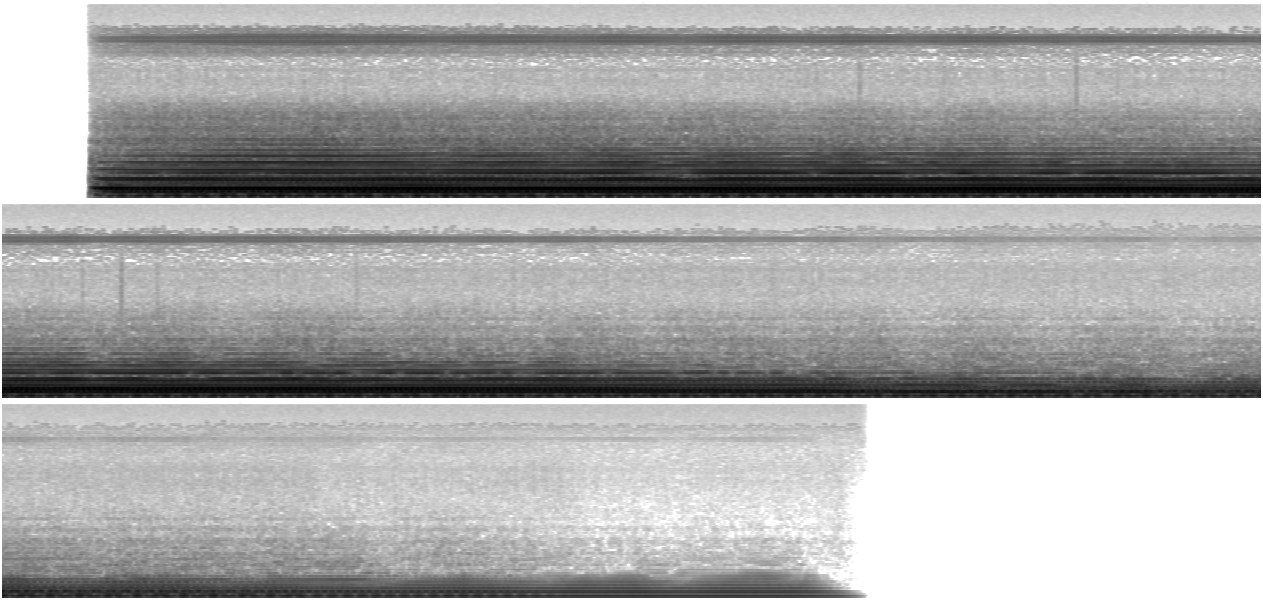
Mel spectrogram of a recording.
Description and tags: horns combined droppitch
I accidentally combined all the samples from this pack
and played them two octaves lower, the result was to my liking.
chord, cluster, dirty, drone, experimental, pad, soundscape, space, spooky, trumpet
